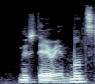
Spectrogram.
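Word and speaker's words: Mousterian: Obviously, Monsterian tools. I think that's Mysterian. Really cool. What? – Mysterian.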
